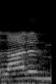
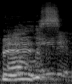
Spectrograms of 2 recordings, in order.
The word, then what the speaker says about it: laden: Uh, Kum said, "Ladden me my piece." Lighten my piece. Laden, not Ladden.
